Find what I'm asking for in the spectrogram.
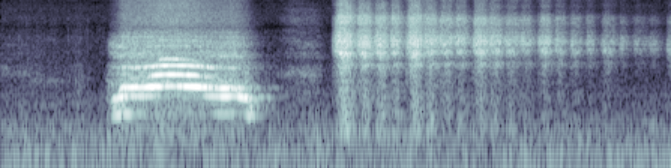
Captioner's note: whistle blowing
